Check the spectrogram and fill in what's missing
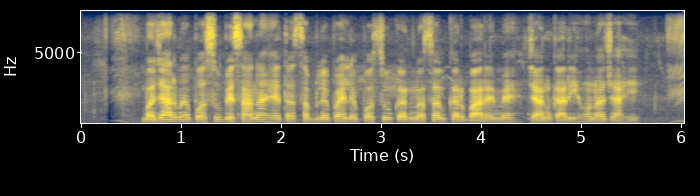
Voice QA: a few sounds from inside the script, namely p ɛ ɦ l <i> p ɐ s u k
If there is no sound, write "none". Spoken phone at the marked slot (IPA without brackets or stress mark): e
